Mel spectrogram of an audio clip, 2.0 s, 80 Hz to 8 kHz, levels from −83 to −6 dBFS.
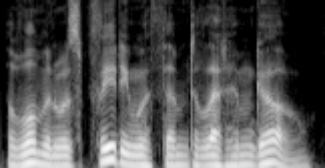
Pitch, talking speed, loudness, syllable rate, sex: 125 Hz, 295 wpm, -17 LUFS, 6.3 syllables/s, male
